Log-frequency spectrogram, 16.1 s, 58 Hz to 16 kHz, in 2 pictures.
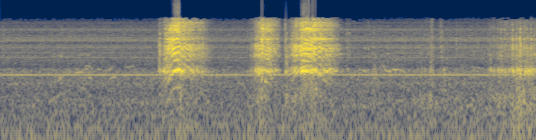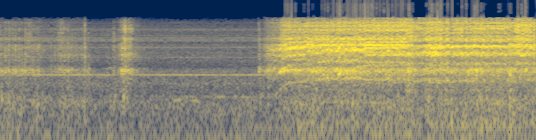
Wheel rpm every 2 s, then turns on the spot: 0, 20, 30, 10, 10, 10, 140, 160.
4-8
